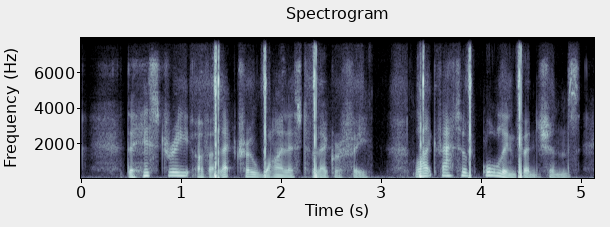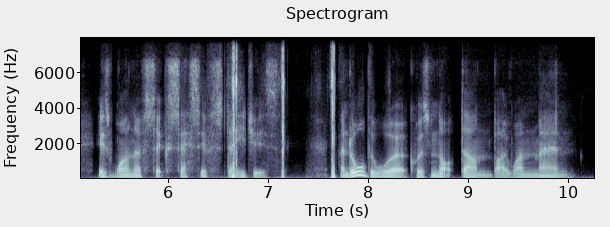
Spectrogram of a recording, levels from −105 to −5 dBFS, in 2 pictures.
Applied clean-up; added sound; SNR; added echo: neural diffusion model UNIVERSE++.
